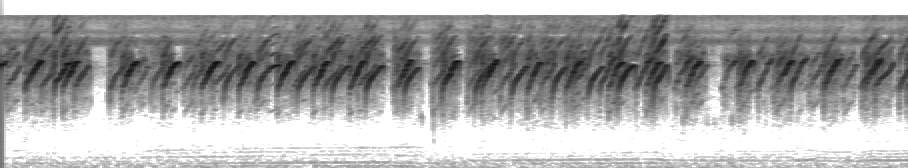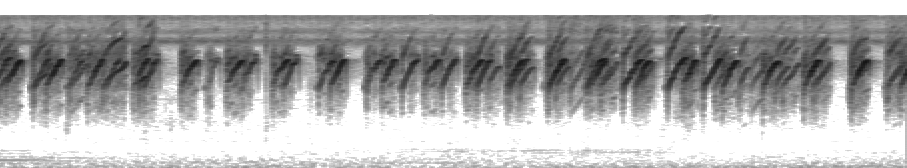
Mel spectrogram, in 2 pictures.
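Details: Nestling white-rumped munias beg as a parent regurgitates food into the nest: sustained, high, squeaky chirps pour out in quick overlapping series, several a second, with short gaps, over a faint low hum.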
